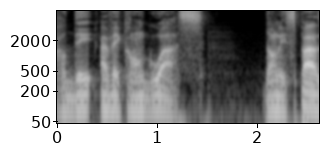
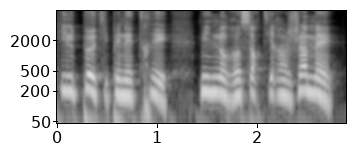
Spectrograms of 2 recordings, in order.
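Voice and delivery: high-pitched exulting woman's voice; acted high female exclamation; vindictive cry; 10 semitones higher than usual. A narrator's reading. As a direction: cry out high, with grim triumph. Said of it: "s'écria-t-elle".

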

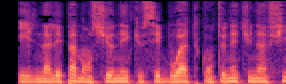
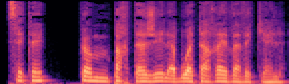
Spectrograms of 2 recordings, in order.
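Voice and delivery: ordinary delivery

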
